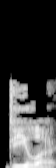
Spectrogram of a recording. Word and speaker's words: Gela: Gela, Italian pronunciation, Gela, Ancient Greek, Gela is a city and commune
